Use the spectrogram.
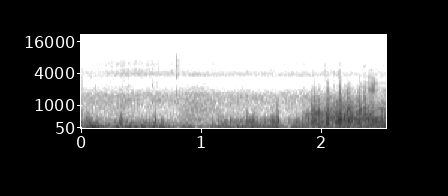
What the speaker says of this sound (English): Pretty windy and getting brisk.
